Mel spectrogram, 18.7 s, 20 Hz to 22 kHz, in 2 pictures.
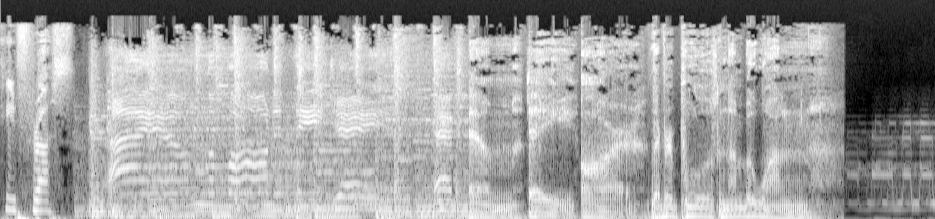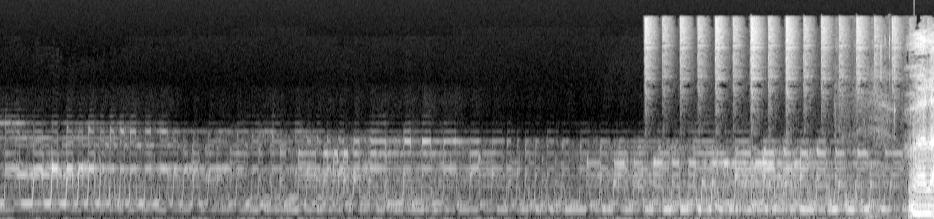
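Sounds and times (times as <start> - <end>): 
heavily processed effects-laden radio jingle: 0.0 - 1.4, 3.3 - 8.4, 15.8 - 18.6
speech: 0.0 - 1.4, 2.1 - 8.3, 15.6 - 18.6.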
